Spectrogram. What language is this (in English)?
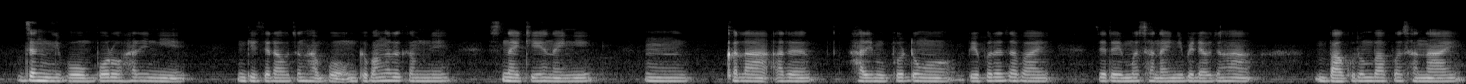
Bodo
